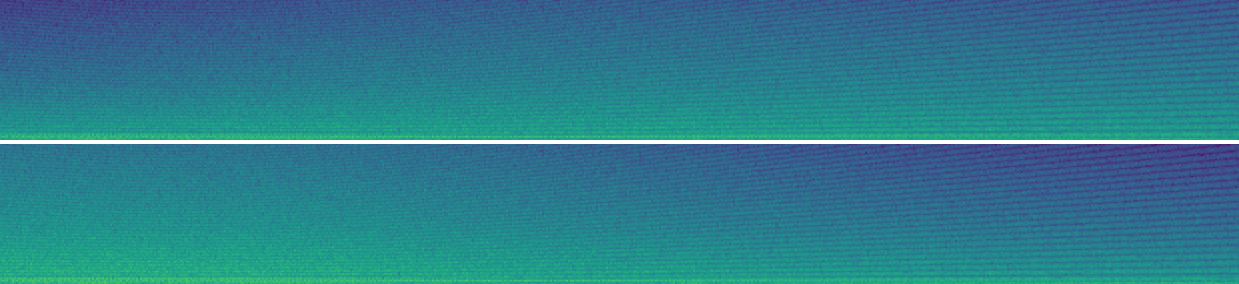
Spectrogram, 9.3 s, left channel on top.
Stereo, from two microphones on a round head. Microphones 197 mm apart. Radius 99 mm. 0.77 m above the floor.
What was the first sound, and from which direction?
A drone, 55° right (ahead or behind).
